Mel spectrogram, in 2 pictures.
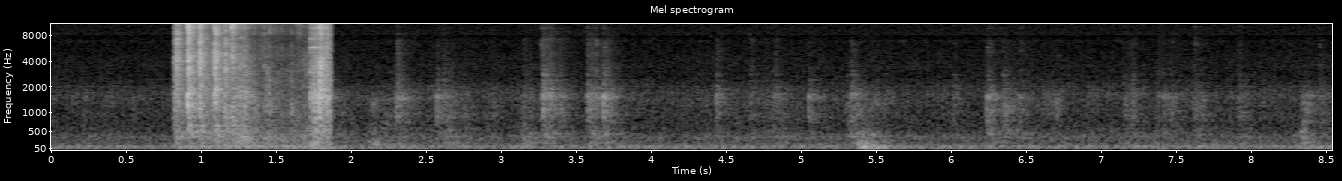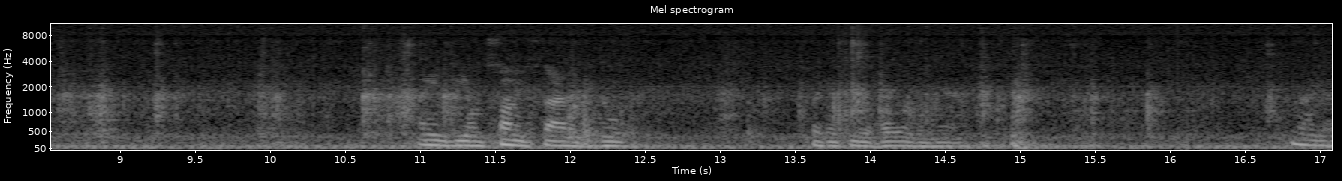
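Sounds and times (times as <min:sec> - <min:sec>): dull thump of metal parts: 0:00.8 - 0:01.9
light clicks of metal parts: 0:00.8 - 0:17.0.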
